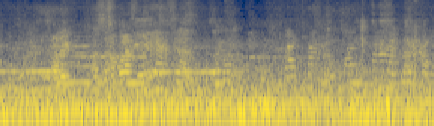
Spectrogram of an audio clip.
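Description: Passenger train running, heard inside the carriage as a steady low rumble, with indistinct voices talking over it.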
